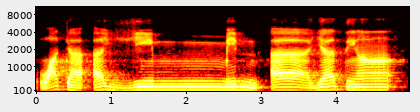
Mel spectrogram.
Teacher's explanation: حمزہ حرف اظہار ہے، لہٰذا من کے نون کو ظاہر کر کے پڑھیں گے۔ الف کے اوپر جو کھڑی زبر ہے اس کو الف المدیہ صغیرہ کا نام دیا جاتا ہے، اور اسے ایک الف کے قائم مقام لمبا کیا جاتا ہے۔ · تا کے نیچے جو 2 زیریں ہیں، ان کی ادائیگی کے وقت ایک نون کی آواز پیدا ہوگی جسے نون تنوین کہیں گے، اور نون تنوین کے بعد فا حرف اخفا ہے، لہٰذا اس نون کو اپنے مخرج میں چھپا کر ادا کریں گے۔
